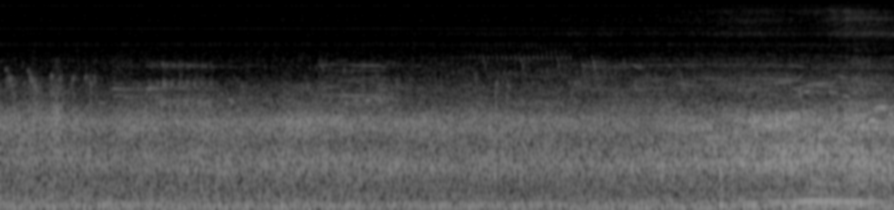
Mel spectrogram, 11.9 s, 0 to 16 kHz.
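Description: Radio-controlled Piper J-3 Cub float plane's motor and propeller droning at part throttle in slow flight with landing flaps down. It grows louder about ten seconds in as the plane comes by low over the water.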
